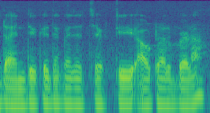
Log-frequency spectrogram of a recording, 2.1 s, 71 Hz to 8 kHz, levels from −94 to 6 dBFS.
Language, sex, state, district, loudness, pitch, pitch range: Bengali, male, Assam, Hailakandi, -19 LUFS, 100 Hz, 95-105 Hz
